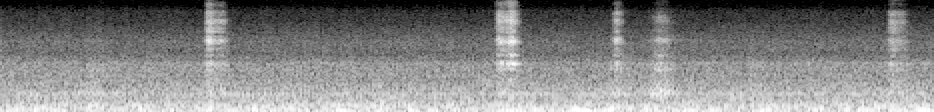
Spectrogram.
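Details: Several sharp, brief inward gasps over steady room hum, a sneeze building up that never quite comes, during build-up sneezes that felt much bigger than usual; gasping.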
